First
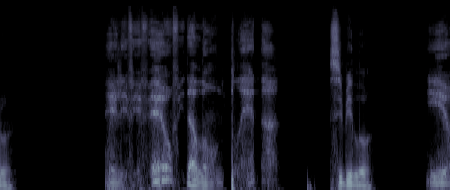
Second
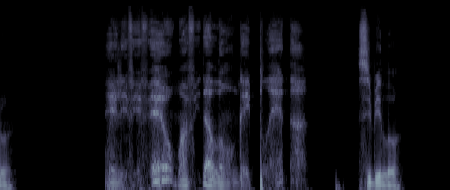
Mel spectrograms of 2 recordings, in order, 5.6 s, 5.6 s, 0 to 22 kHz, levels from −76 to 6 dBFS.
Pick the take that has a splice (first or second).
first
